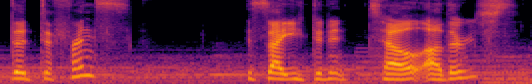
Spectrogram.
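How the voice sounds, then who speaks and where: Girl doing a stubborn kid tomcat, yelling n stammering, music faint in the back. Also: fairly high pitch, expressive, unhurried. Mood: accusing. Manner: shouting, stammering, emotional. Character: stubborn young male apprentice cat, grieving.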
